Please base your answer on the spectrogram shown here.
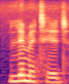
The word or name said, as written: limited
